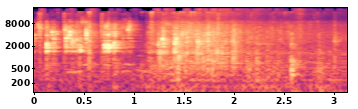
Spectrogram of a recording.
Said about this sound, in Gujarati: હવે તેલ થઈ ગયો હવે એમાં નાખી દઉં બધો લોટ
